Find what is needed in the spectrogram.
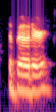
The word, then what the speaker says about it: Czebotar: Close, yeah, Czebotar.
